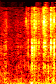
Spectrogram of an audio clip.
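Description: Fresh Thermomix baguettes, baked well done and still very hot from the oven, are handled so their crust crackles. Three dry, crisp crunches ring out over a soft low rumble. The crackle shows a crisp, well-baked crust.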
